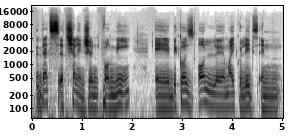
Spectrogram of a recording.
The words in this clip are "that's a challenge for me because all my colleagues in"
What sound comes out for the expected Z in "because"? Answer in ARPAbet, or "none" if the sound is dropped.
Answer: Z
